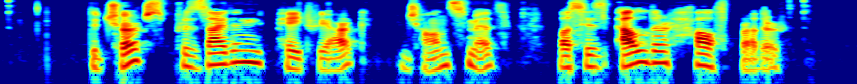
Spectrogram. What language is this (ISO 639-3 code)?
eng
